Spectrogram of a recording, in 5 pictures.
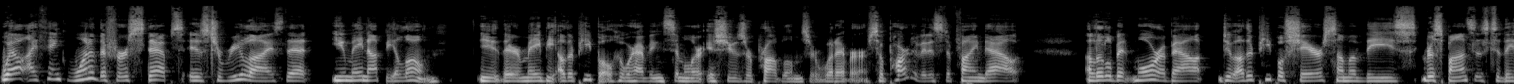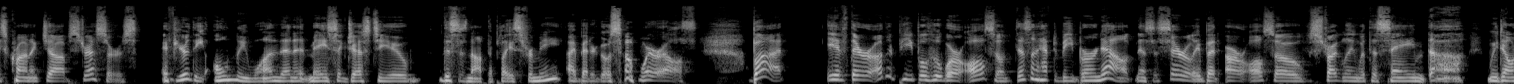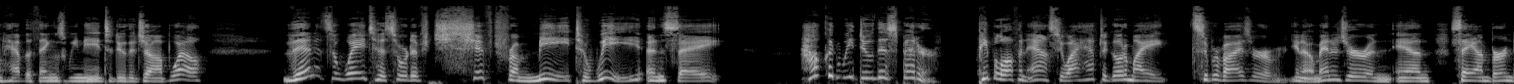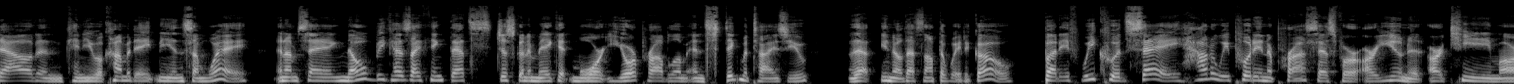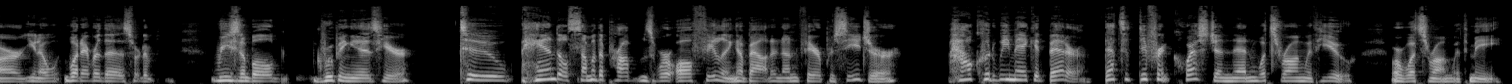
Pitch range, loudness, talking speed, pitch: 155-205 Hz, -22 LUFS, 200 wpm, 175 Hz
